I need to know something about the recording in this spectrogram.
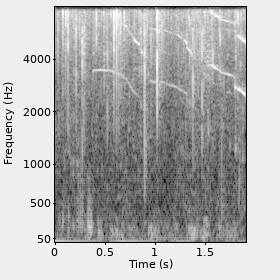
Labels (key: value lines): label: biophony, dolphin
recorder: SoundTrap 500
